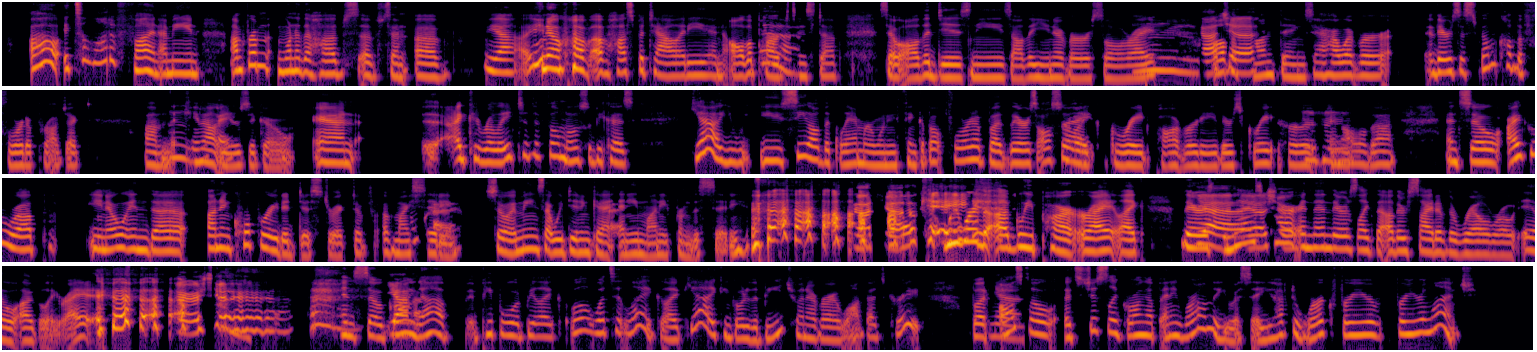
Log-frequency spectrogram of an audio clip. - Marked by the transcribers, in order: tapping; laughing while speaking: "you know"; other background noise; laugh; laughing while speaking: "Okay"; laugh; laughing while speaking: "Sure, sure"
- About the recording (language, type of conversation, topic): English, unstructured, What is the most important value to live by?
- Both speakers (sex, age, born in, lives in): female, 20-24, United States, United States; female, 30-34, United States, United States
